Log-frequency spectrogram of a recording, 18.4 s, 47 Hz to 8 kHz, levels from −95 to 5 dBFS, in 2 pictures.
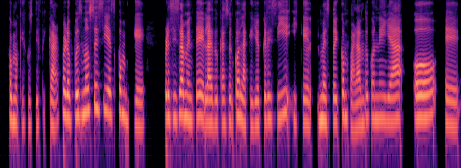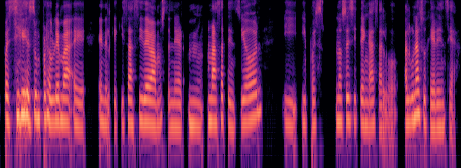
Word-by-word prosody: como 195 -3 0
que 180 - -15
justificar. 180 0 -5
Pero, 235 -3 +5
pues, 230 +2 +2
no 260 +2 +4
sé 295 +1 +1
si 275 -2 -1
es 235 -1 -2
como 250 -3 0 0.2
que 180 -1 -2 0.4
precisamente 220 0 +3
la 190 0 +5
educación 190 +1 -4
con 230 -1 +3
la 185 -3 +1
que 175 - -9
yo 185 0 -3
crecí, 210 +4 -3
y 200 -2 -9
que 190 -2 -2
me 205 0 +3
estoy 200 0 -2
comparando 190 -2 -2
con 215 -1 -4
ella, 205 0 +1 0.2
o, 220 +3 +6 0.2
eh, 185 - -2
pues 210 -3 +1
sí, 230 +2 +7
es 215 -1 +4
un 220 -2 +3
problema, 200 -2 +3
eh, 175 -3 -4 0.2
en 195 -1 -4
el - - -7
que, 170 - -10
quizás, 185 +1 -3
sí 200 - -3
debamos 185 0 +3
tener 170 0 -6 0.4
más, 190 0 +2
mm, 205 - 0
atención. 195 +6 -3 0.4
Y 180 -2 -8
y 185 - -8
pues 180 0 -9 0.2
no 195 0 -1
sé 205 +2 0
si 195 -1 -8
tengas 180 -1 -4
algo 160 - -9
alguna 205 +6 +4
sugerencia. 165 -5 -4
195 Hz, 175 wpm, -24 LUFS, 180-215 Hz, 0.4 s, sí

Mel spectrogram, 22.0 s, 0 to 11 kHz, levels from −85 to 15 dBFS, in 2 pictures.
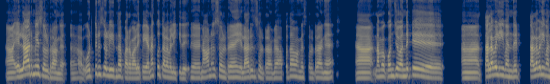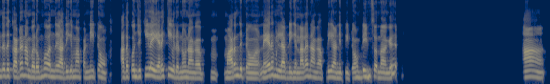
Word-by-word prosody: அ - - 0 0.2
எல்லோருமே 290 +6 +7
சொல்லுறாங்க. 175 -7 -1 0.2
அ - - -11 0.3
ஒருத்தர் 275 +6 -4
சொல்லியிருந்தா 220 -3 +1
பரவாயில்ல. 170 -1 0
இப்போ 185 - -3
எனக்கும் 245 +3 -3
தலை 200 -2 +1
வலிக்குது. 170 -2 -3 0.2
அ - - -3 0.2
நானும் 225 +4 -3
சொல்றேன். 195 -1 0
எல்லோரும் 200 +4 -1
சொல்லுறாங்க. 170 -1 -5
அப்போ 175 +3 -11
தான் 225 - 0
அவங்க 190 -3 -5
சொல்லுறாங்க. 175 0 -3 0.6
அ - - +4 0.4
நம்ப 215 +1 +2
கொஞ்சம் 230 +1 +3
வந்துட்டு 235 +3 +2 1.0
ஆ - - +2 0.4
தலைவலி 255 +4 +7
வந்து 205 -1 -1 0.3
தலைவலி 255 +5 +4
வந்ததற்காக 225 0 +1
நம்ப 205 -4 -1
ரொம்ப 210 +6 -5
வந்து 205 -1 -4
அதிகமா 200 +2 -4
பண்ணிட்டோம். 190 -1 -5 0.4
அத 200 - 0
கொஞ்சம் 210 -1 -3
கீழ 250 0 +2 0.2
இறக்கி 215 +5 -2
விடணும். 185 -1 -3
நாங்க 170 -1 0 0.3
ம் - - -12 0.2
மறந்துட்டோம். 180 -4 +1 0.2
நேரம் 225 +4 +2
இல்ல 195 -2 +3
அப்டீங்குறதுல, 175 +4 -1
நாங்க 180 -3 -2
அப்படியே 195 +2 -4
அனுப்பிட்டோம் 170 +1 -6
அப்டீன்னு 215 +3 -2
சொன்னாங்க. 175 -3 -1 2.6
ஆ. 195 -3 +1
200 Hz, 140 wpm, -23 LUFS, 175-225 Hz, 2.6 s, எல்லோருமே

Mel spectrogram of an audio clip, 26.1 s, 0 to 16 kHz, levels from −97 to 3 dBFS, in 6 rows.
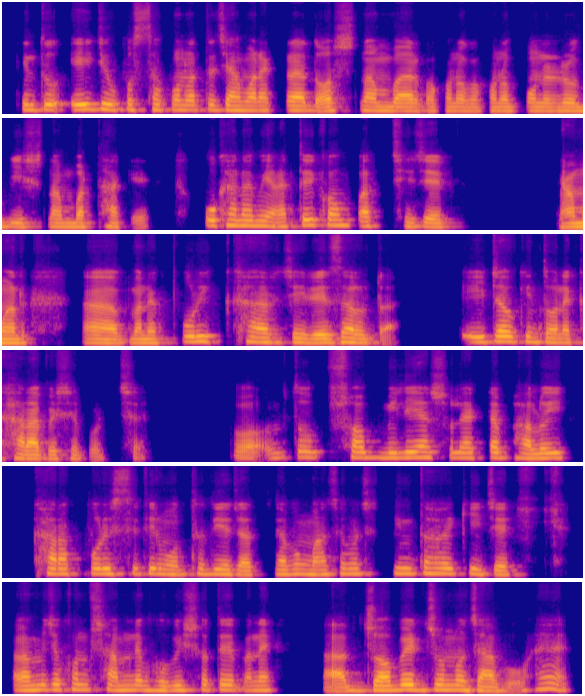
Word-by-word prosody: কিন্তু 165 0 +1 0.2
এই 165 - +8
যে - - +5
উপস্থাপনাতে 160 -1 -2
যে 155 - +3
আমার 140 0 +2
একটা 140 +1 0 0.2
১০ 130 +1 +2 0.2
নাম্বার 130 -1 +3
কখনো, 125 +1 -4
কখনো 125 +1 -3
১৫-২০ 125 -1 -1 0.2
নাম্বার 125 0 0
থাকে 125 -4 -5 0.5
ওখানে 170 0 +1
আমি 160 -1 +1
এতই 175 +7 0
কম 175 -1 +3
পাচ্ছি 150 -1 -3
যে 130 - +3 1.0
আমার 125 +1 +5 0.6
আ - - +4 0.3
মানে 120 0 +2 0.2
পরীক্ষার 170 -3 +2
যে 145 - 0
রেজাল্টটা 130 -1 +3 0.6
এইটাও 165 +2 +5
কিন্তু 150 -2 -2
অনেক 135 -1 -1
খারাপ 135 -3 +4
এসে 130 0 -8
পড়ছে। - - -14 0.8
অও 75 - -1 0.3
তো 180 - -1 0.3
সব 170 -2 +2 0.2
মিলিয়ে 170 +2 +3
আসলে 165 -1 -4
একটা 160 +1 -1 0.2
ভালোই 155 +2 +2 0.5
খারাপ 160 -2 +2
পরিস্থিতির 165 0 0
মধ্য 140 +1 -4
দিয়ে 150 -1 +2
যাচ্ছে 130 +1 -2
এবং 155 +2 -2
মাঝে, 145 +3 -3
মাঝে 160 0 -5
চিন্তা 170 0 -2
হয় 165 -1 +1
কী 160 - -1
যে 135 - +2 0.8
আমি 155 +2 +2
যখন 165 +1 -1 0.2
সামনে 155 0 +1
ভবিষ্যতে 150 +3 -1 0.2
মানে 145 +1 0 0.5
আ - - +5 0.3
জবের 155 +2 +7
জন্য 160 -1 +2 0.2
যাব, 125 -1 +2 0.2
হ্যাঁ? 185 -1 -1
150 Hz, 140 wpm, -22 LUFS, 130-165 Hz, 1.0 s, এই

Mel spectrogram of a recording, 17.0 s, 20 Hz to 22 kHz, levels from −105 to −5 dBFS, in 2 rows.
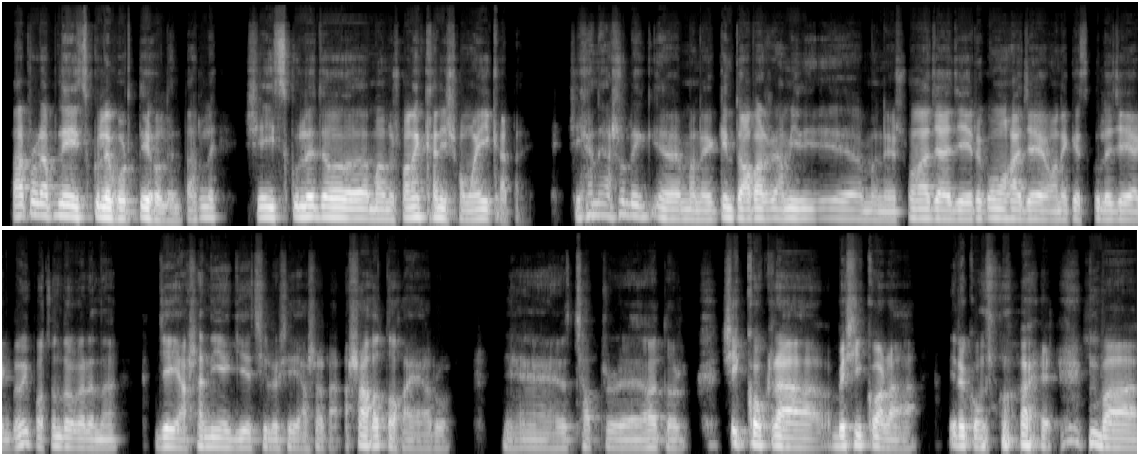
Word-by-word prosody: তারপর 155 +3 +2
আপনি 160 +1 +2
এই 145 - +5
স্কুলে 145 -2 +7
ভর্তি 130 +3 +1
হলেন। 100 -2 -2
তাহলে 135 +4 -4 0.3
সেই 140 0 +4
স্কুলে 145 +2 +5
তো - - +7 0.4
মানুষ 120 -1 -1
অনেকখানি 140 -1 +3
সময়ই 120 +2 +1
কাটায়। - - -13 0.3
সেখানে 165 +6 -6
আসলে 165 +2 -4 0.2
আ - - +2 0.2
মানে 115 0 -3
কিন্তু 135 -1 +1
আবার 130 0 +3
আমি 130 +1 +2 0.2
ইয়ে 125 -1 -5
মানে 110 -1 -6
শোনা 130 -1 -1
যায় 120 -1 +4
যে - - +2
এরকমও 130 +1 -1
হয় 120 -2 +1
যে - - +1
অনেকে 110 0 -4
স্কুলে 120 -3 -3
যেয়ে 115 -1 +1
একদমই 140 +10 -4
পছন্দ 130 -2 -4
করে 115 -1 -3
না। - - -5 0.4
যেই 125 -1 +4
আশা 125 - -4
নিয়ে 120 -1 -1
গিয়েছিল 115 +1 -5
সেই 110 -3 -6
আশাটা 100 - -12
আশাহত 135 -1 0
হয় 105 -2 -9
আরো। 100 0 -11 0.5
অ্যা 105 0 -11
ছাত্ররা 115 -2 -8
হয়তো 115 -2 -5 0.4
শিক্ষকরা 145 -6 +4 0.4
বেশি 140 +1 +3
কড়া, 110 -5 +1 0.4
এরকম 135 -3 +1 0.3
হয় 140 -4 +1 0.4
বা 120 -1 +3
125 Hz, 190 wpm, -23 LUFS, 115-140 Hz, 0.5 s, স্কুলে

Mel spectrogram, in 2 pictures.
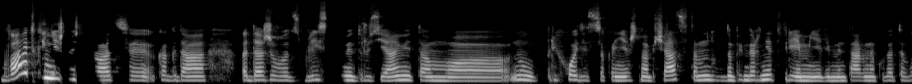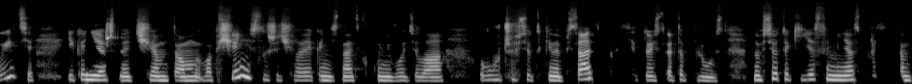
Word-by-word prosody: Бывает, 195 +7 +7
конечно, 280 -6 +9
ситуации, 200 -2 -3
когда, 185 -2 0 0.3
а 200 - -2
даже 205 +1 +1
вот 190 -3 -7
с 185 - -11
близкими 200 +1 -3
друзьями 185 +3 0
там, 180 -2 0
а, 165 -1 0
ну, 200 -5 0
приходится, 195 -2 -5
конечно, 180 0 -1
общаться 205 +5 0
там, 200 0 -1
ну, 205 -1 -1
например, 200 +2 -2
нет 220 -1 +1
времени 180 -2 +2
элементарно 175 +1 -1
куда-то 185 +2 -10
выйти 340 - -4 0.3
и, - - -8
конечно, 205 -4 +3
чем 190 +1 +3
там 185 -1 0
вообще 195 - +4
не 360 -4 +6
слышать 215 -8 -2
человека, 190 0 -5
не 190 - +1
знать, 185 +1 -3
как - - -29
у - - 0
него 180 0 -2
дела, 170 0 -2 0.4
лучше 215 +1 -1
всё-таки 200 -1 -3
написать, 235 +8 +3
спросить, 205 -3 -24
то 195 - -3
есть 190 -1 -6
это 200 +2 -5
плюс. 170 -4 -6 0.3
Но 210 - +2
всё-таки, 245 0 -3
если 230 0 -4
меня 210 0 +2
спросить, 210 - -13
там 195 -1 -3
195 Hz, 170 wpm, -23 LUFS, 180-210 Hz, 0.4 s, конечно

